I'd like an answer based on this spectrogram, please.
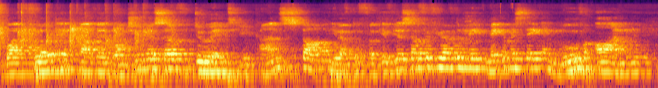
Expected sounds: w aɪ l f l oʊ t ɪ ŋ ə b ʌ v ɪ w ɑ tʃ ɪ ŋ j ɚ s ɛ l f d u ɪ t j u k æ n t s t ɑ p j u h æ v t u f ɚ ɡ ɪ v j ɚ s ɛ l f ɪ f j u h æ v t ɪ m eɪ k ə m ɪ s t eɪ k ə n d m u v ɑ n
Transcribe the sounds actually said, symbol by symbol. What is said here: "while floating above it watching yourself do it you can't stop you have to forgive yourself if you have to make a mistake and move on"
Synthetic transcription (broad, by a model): w aɪ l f l oʊ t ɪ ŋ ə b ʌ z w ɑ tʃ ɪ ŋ j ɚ s ɛ l f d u ɪ t j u k æ n t s t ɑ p j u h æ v t u f ɚ ɡ ɪ v j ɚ s ɛ l f ɪ f j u h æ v t ɪ m eɪ k ə m ɪ s t eɪ k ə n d m u v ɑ n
